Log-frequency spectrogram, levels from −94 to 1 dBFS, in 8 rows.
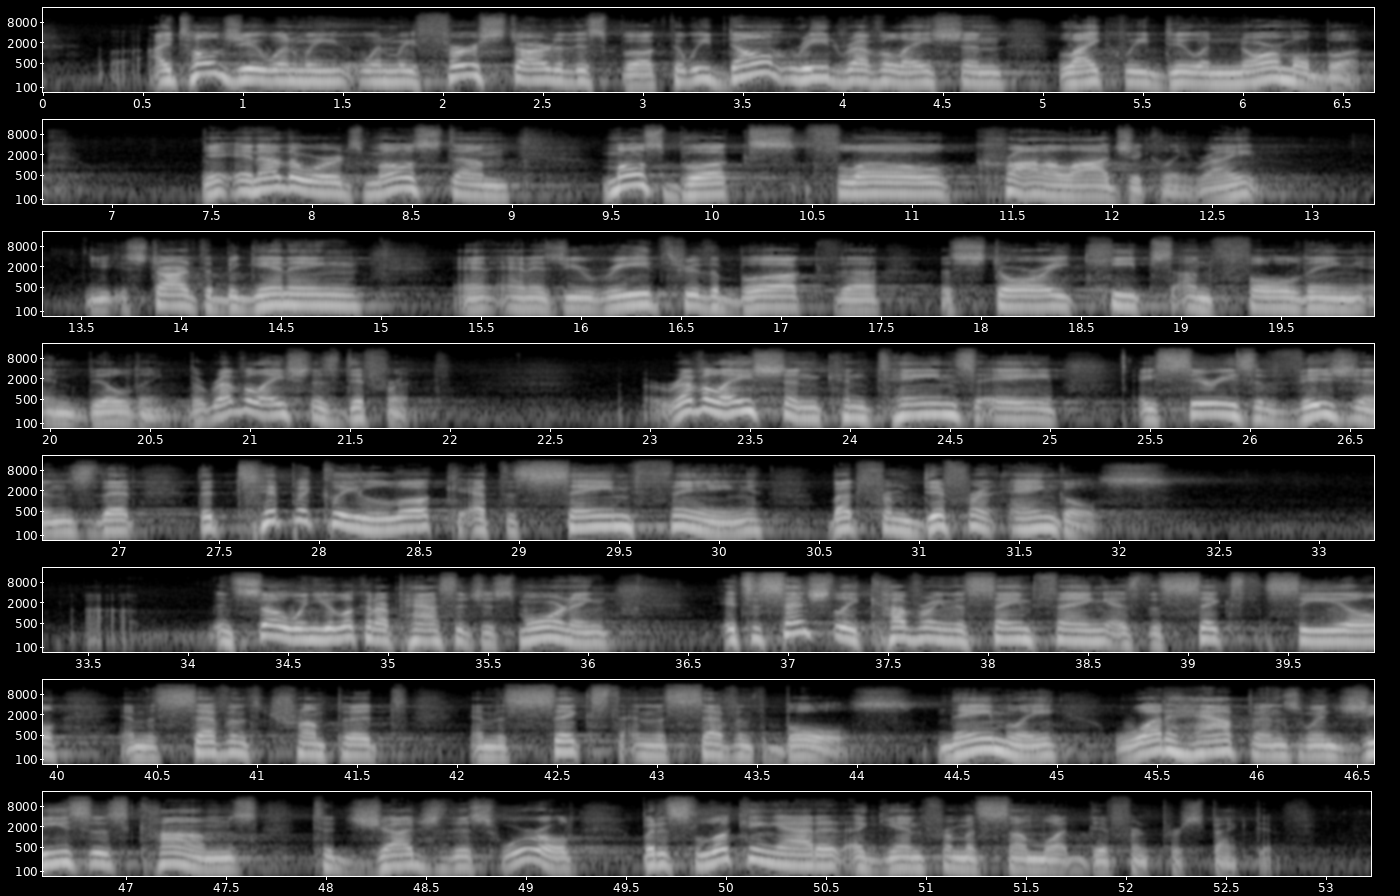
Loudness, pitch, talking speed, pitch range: -30 LUFS, 150 Hz, 145 wpm, 130-170 Hz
